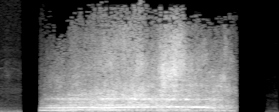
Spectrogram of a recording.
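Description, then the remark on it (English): A fast car roars past at high speed, its loud engine whine rising and fading over about two and a half seconds, with no one talking. “But you can also say the car zoomed by me. This means the car drove by you at a very high speed.”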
